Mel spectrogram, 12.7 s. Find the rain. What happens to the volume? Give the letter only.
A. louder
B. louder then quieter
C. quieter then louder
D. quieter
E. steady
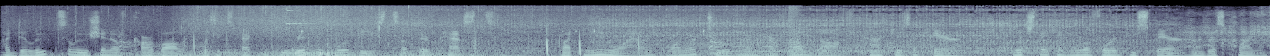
B.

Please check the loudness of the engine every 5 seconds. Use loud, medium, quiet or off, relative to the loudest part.
medium, loud, loud.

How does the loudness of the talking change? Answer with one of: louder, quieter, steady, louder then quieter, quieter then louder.
steady.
